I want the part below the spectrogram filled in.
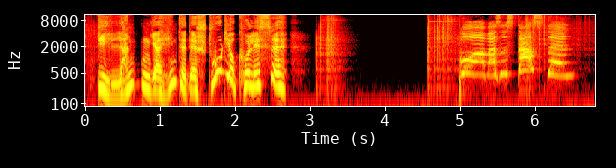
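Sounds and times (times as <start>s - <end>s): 
speech: 0.2s - 3.2s
coins dropping: 3.0s - 3.6s, 4.6s - 6.8s.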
